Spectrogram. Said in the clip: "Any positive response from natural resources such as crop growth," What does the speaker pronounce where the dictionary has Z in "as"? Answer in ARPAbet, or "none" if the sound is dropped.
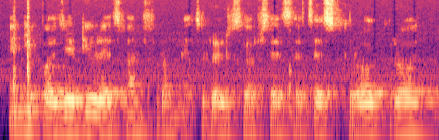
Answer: S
